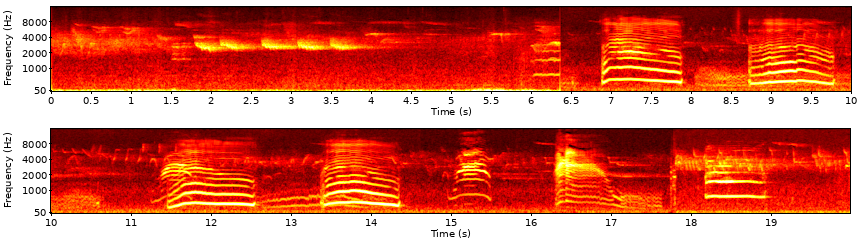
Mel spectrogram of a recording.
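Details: High chirping and background hiss open this recording of kittens playing on green grass. They are followed by a series of clear, arching meows, each about a second long, roughly every one to two seconds, against a steady outdoor noise floor.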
